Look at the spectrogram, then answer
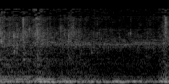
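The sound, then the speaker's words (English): Steady rush of water pouring from a faucet into a sink basin, a continuous hiss with a low splashing rumble underneath, no voices. “this is how you take a shower, Miss Nick. You could actually take one in your sink if you want.”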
